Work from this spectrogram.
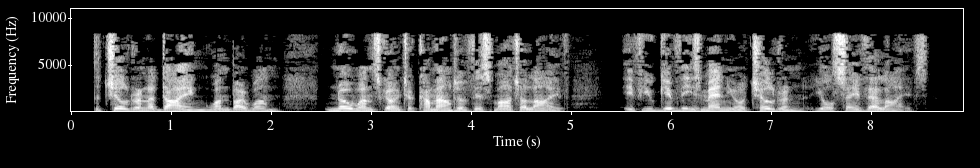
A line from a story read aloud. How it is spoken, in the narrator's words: she pleaded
